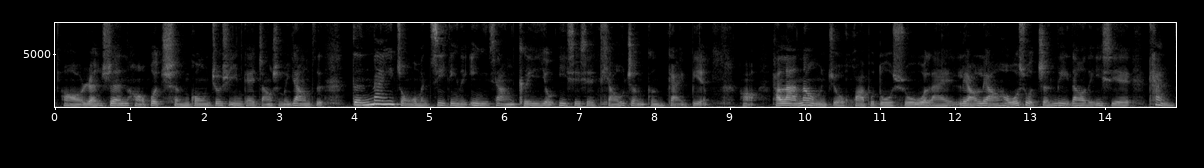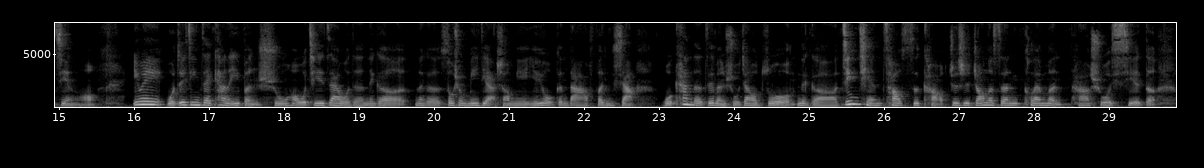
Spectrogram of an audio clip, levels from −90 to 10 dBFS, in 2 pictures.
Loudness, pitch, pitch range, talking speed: -38 LUFS, 175 Hz, 165-195 Hz, 285 characters per minute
